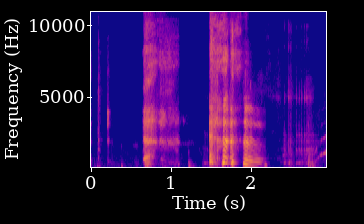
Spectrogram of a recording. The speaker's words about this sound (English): Because, you see, I'm coughing, but you're not coughing anymore. Whoever said that cough sound?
